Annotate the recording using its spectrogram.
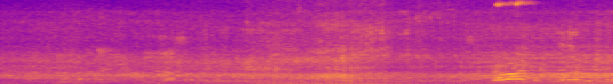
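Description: Motor scooter engine running as it approaches, growing steadily louder. A man's voice shouts about five seconds in.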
